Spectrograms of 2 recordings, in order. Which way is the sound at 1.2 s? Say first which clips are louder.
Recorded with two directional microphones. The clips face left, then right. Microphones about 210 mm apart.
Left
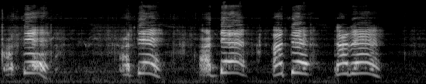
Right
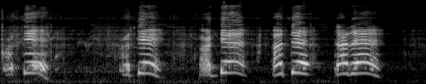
Right 2 dB; 10° right (ahead or behind).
